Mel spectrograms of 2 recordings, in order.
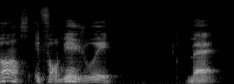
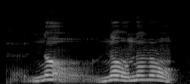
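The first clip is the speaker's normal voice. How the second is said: higher, halting refusal; flustered denial; 7 semitones higher, much slower than usual. A narrator's reading. Cousin refusing to show the letter, flustered. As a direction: stumble into a hasty no.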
